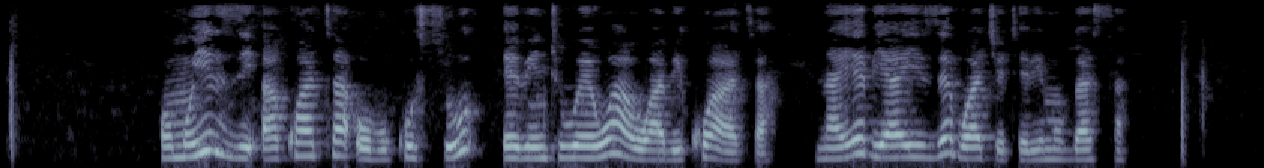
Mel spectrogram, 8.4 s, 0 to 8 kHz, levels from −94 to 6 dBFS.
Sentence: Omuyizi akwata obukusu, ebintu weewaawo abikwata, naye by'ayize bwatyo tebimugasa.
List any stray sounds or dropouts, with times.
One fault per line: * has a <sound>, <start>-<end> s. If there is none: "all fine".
all fine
